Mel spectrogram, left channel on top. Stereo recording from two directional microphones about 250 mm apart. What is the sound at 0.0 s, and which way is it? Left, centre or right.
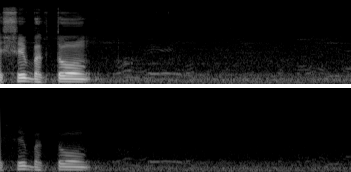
Speech, centre.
